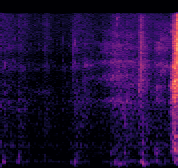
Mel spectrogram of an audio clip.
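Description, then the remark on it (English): A sharp sneeze bursts out at the very end, loud and noisy, after a quiet stretch with a few faint breathy sounds and a quick inhale just before. “Bless you.”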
